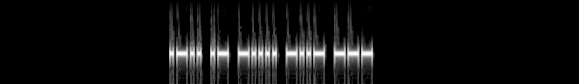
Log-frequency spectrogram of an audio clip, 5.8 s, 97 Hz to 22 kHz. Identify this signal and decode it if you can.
Morse code, heard as a keyed tone, about 36 wpm, 700 Hz. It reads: LA6XO
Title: DXCC-100 Call Signs - 5 Characters - Repeated 3x - 35wpm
